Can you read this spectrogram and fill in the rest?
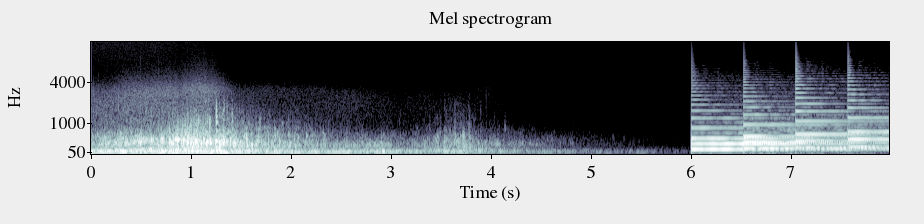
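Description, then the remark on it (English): A field recording of a polluted urban waterway at a Superfund site in New York: a heavy, low rumbling wash of water and motor noise that slowly fades to near silence, then music with bright struck, ringing notes begins. “This Soothing Sounds of Superfund Sites project is something we're in the middle of, so we're making new recordings in some new locations.”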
